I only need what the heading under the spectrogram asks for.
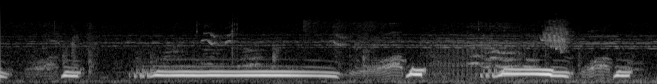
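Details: Puter pelung dove singing actively while nodding: short sharp coos and rolling warbles surround one long, flat, sustained hoot of nearly two seconds, with a later shorter note that bends upward.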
